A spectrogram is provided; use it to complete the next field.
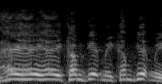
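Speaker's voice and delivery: shrill, very high, acted-out yell. Retelling a story of a man who fell down a hole: imitating a man yelling for help. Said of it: "he's yelling".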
